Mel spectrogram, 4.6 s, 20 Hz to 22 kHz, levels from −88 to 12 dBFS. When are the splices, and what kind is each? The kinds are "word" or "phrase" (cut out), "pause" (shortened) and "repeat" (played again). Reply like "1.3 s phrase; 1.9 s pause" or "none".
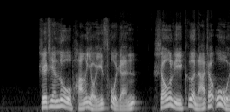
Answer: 3.0 s phrase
